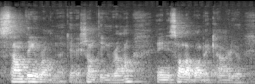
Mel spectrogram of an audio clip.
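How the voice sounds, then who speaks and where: A man with a French Canadian accent at a very fast pace, fairly even intonation, audible room echo and noticeable background noise. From Quebec. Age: 40s. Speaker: fitness trainer. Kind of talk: tutorial. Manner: repetitive, halting with many fillers.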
